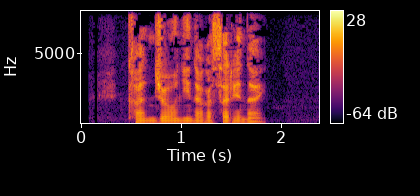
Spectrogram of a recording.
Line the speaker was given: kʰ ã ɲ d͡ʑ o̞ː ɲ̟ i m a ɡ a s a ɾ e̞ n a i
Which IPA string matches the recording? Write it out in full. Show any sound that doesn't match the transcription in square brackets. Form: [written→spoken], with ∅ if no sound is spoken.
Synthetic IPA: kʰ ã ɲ d͡ʑ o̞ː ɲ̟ i [m→n] a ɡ a s a ɾ e̞ n a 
